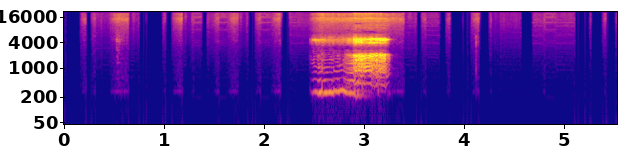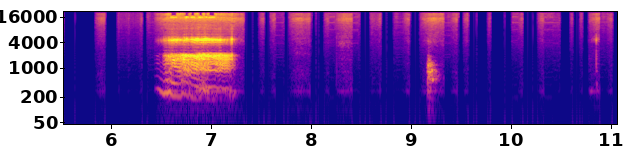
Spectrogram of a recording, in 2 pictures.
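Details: Sleeping cat recently recovered from an upper respiratory tract infection with stuffy nose and weeping eyes, treated with nasal drops; two rough, noisy snoring breaths about four seconds apart, roughly 15 a minute, with faint clicks between.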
